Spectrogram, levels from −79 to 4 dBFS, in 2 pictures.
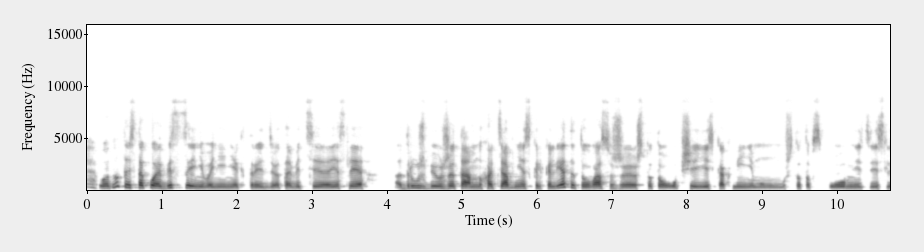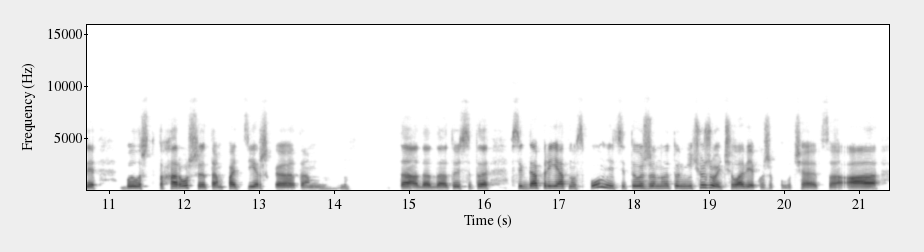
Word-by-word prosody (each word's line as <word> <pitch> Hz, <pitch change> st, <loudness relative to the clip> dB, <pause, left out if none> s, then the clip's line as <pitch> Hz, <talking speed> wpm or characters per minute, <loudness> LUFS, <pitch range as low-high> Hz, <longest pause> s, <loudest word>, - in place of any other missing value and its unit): Вот, 210 Hz, 0 st, -1 dB
ну, 395 Hz, -, -1 dB
то 345 Hz, -, -2 dB
есть, 265 Hz, 0 st, -1 dB
такое 240 Hz, -2 st, +7 dB
обесценивание 190 Hz, -7 st, 0 dB
некоторое 175 Hz, 0 st, -5 dB
идёт. 165 Hz, +2 st, -7 dB
А 170 Hz, -, +1 dB
ведь, 180 Hz, +2 st, -10 dB
э, 185 Hz, -1 st, 0 dB
если, 195 Hz, 0 st, 0 dB, 0.4 s
а, -, -, -6 dB
дружбе 210 Hz, -1 st, -2 dB
уже 205 Hz, +1 st, 0 dB
там, 185 Hz, -4 st, +4 dB
ну, 190 Hz, -, -4 dB
хотя 205 Hz, 0 st, +4 dB
б -, -, -13 dB
несколько 195 Hz, 0 st, -4 dB
лет, 275 Hz, -, +5 dB
это 210 Hz, -7 st, -1 dB
у 175 Hz, -, -1 dB
вас 190 Hz, +2 st, +3 dB
уже 180 Hz, 0 st, -2 dB
что-то 190 Hz, +2 st, -5 dB
общее 185 Hz, +2 st, -3 dB
есть, 185 Hz, 0 st, -3 dB
как 190 Hz, 0 st, -2 dB
минимум, 160 Hz, -3 st, -9 dB
что-то 185 Hz, +2 st, -9 dB
вспомнить. 175 Hz, -2 st, -5 dB
Если 180 Hz, +1 st, -3 dB, 0.3 s
было 200 Hz, 0 st, +2 dB
что-то 200 Hz, +1 st, -8 dB
хорошее, 200 Hz, -1 st, +2 dB
там 175 Hz, -2 st, -2 dB
поддержка 180 Hz, -3 st, -1 dB
там, 160 Hz, +1 st, -6 dB, 0.3 s
ну 175 Hz, -, -18 dB, 0.7 s
Да-да-да, 170 Hz, -2 st, +3 dB
то 190 Hz, -, -5 dB
есть 190 Hz, +1 st, -5 dB
это 190 Hz, -1 st, +1 dB, 0.3 s
всегда 215 Hz, +2 st, +4 dB
приятно 210 Hz, -3 st, +1 dB
вспомнить, 270 Hz, -, -1 dB
и -, -, -7 dB
ты 195 Hz, +2 st, -1 dB
уже, 210 Hz, 0 st, +1 dB
ну, 205 Hz, 0 st, -4 dB
это 215 Hz, +1 st, -2 dB
не 205 Hz, +1 st, -4 dB
чужой 255 Hz, -6 st, +2 dB
человек 180 Hz, -2 st, +1 dB
уже -, -, -12 dB
получается. -, -, -5 dB
А 175 Hz, 0 st, +7 dB
190 Hz, 165 wpm, -24 LUFS, 175-205 Hz, 0.7 s, такое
